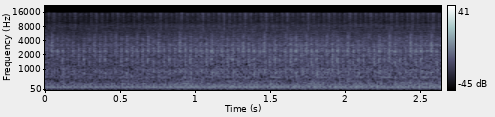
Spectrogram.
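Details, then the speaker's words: 2013 Dodge Forza at idle, coil primary waveforms showing poor burn on one or two cylinders, suspected coils 3 and 2: rough, uneven idle with slight stumbles. Cylinder misfire. "se está mal como tal no hay un quemado bueno en estos dos cilindros o en uno de los cilindros"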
